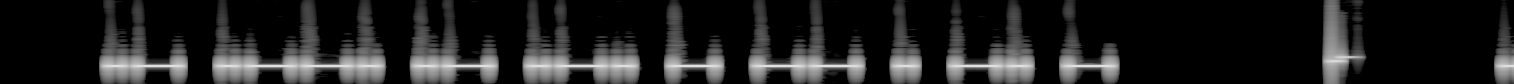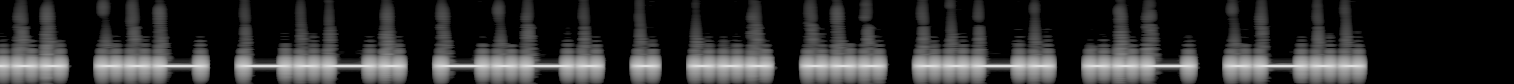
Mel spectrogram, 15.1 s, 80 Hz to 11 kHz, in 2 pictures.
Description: Morse code, heard as a keyed tone, about 17 wpm, 700 Hz. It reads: APARTMENT SUCCESSFUL
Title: Sentences from Top 900 Words - New Word Drill - 17wpm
